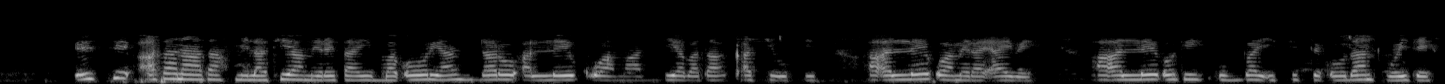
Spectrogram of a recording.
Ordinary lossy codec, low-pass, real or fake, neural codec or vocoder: AAC, 16 kbps; 7.2 kHz; real; none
